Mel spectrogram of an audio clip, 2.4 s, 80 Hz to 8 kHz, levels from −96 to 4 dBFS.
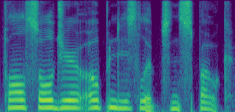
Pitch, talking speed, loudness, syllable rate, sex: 175 Hz, 205 wpm, -16 LUFS, 5.2 syllables/s, male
